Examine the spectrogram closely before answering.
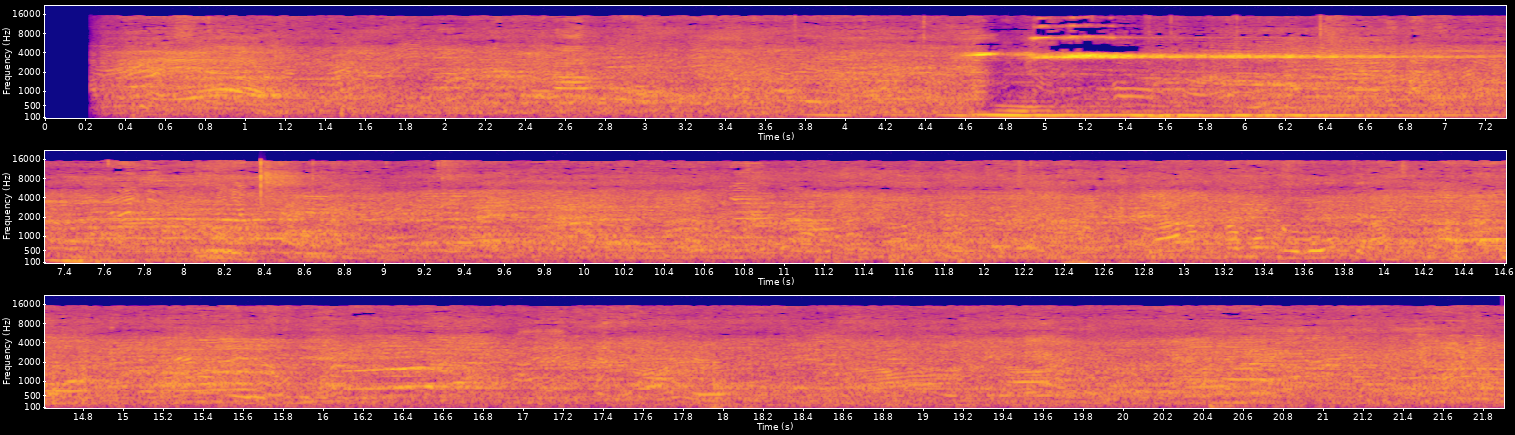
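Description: A group of young girls chatter and talk over one another close by.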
